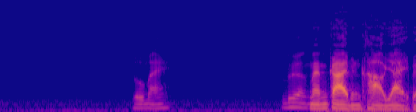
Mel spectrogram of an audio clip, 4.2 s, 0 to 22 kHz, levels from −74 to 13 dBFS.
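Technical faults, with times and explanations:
3.1 to 4.16 s, sudden gain jump: the speech and the background noise rise together by about 15 dB in a single step and stay there to the end, with no fade. The likely cause is a digital gain setting or bit shift applied between one sample and the next. On the waveform the envelope widens abruptly at 3.1 s, and on the spectrogram every frequency band, including the noise floor between phrases, brightens at once along a sharp vertical edge.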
